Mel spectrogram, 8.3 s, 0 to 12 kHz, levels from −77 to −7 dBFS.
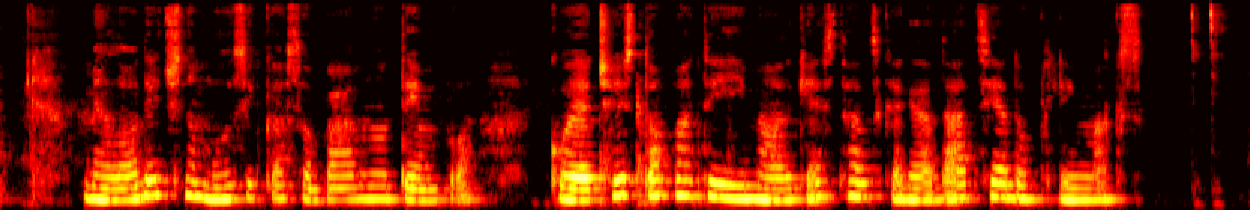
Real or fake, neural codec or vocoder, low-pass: real; none; 10.8 kHz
